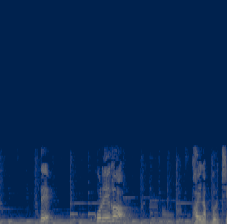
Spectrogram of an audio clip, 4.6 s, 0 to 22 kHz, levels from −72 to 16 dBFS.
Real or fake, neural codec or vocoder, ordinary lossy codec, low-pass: real; none; none; none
